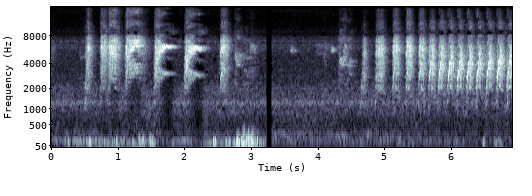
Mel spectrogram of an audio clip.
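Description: Grey-cheeked Bulbul giving loud, harsh, buzzy chattering notes, then a fast run of rasping phrases, about two per second.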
